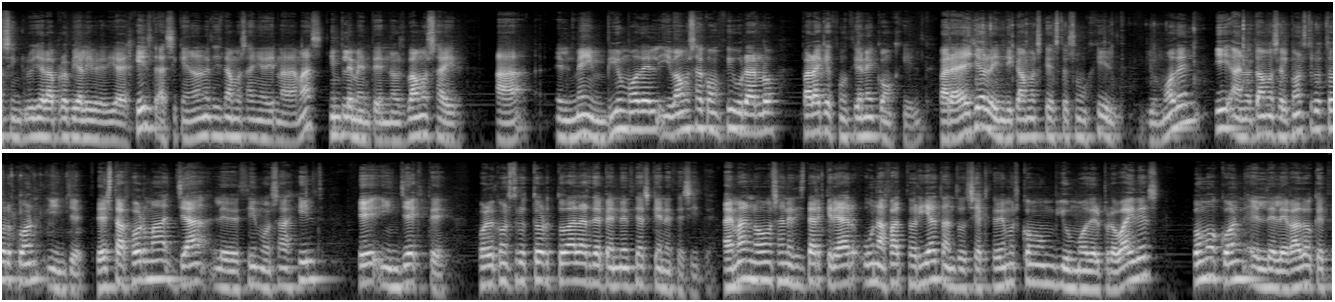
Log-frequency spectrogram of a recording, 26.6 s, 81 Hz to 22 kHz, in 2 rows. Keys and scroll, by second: 9.3 ctrl+F8, 11.9 Return, 14.2 alt+Return.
